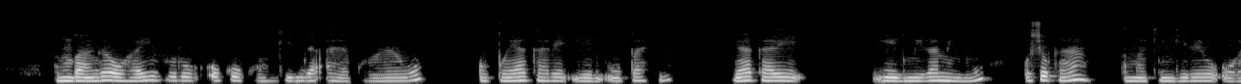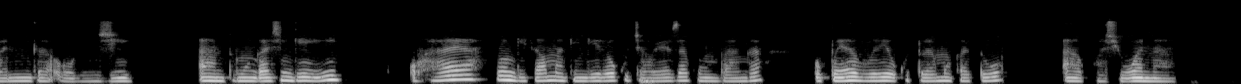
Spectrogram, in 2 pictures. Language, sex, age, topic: Oshiwambo, male, 25-35, finance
